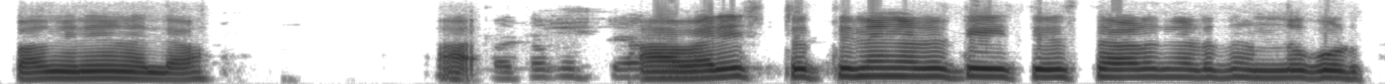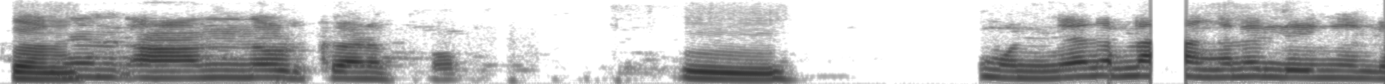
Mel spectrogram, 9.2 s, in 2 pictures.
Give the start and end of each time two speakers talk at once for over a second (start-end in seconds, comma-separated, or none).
none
